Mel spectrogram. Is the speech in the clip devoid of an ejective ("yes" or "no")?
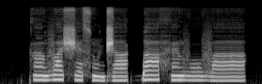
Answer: yes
